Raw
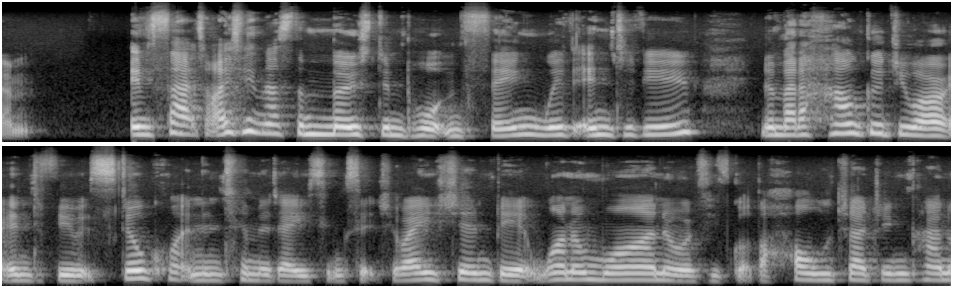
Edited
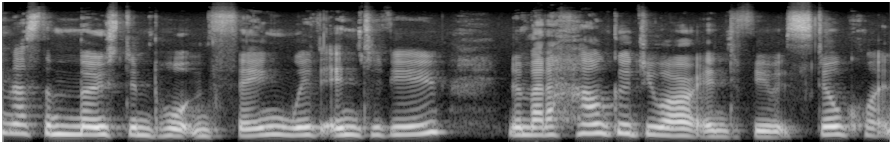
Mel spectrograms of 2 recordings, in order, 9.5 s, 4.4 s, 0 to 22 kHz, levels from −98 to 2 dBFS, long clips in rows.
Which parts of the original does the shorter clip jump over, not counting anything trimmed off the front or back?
none

